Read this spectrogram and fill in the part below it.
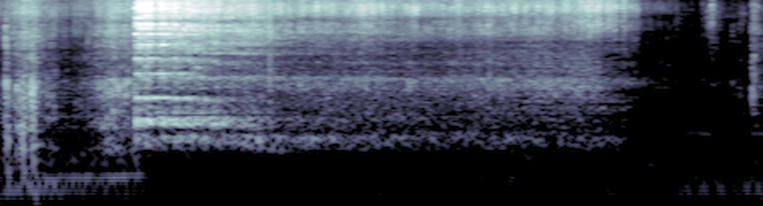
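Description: Small hard beads pour and rattle into a metal pot.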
